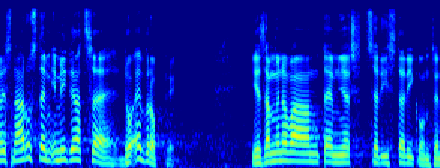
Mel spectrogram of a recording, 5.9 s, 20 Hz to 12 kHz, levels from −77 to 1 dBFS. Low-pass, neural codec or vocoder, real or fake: 9.9 kHz; none; real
